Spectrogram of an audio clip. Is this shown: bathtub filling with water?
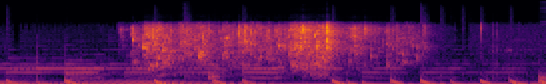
yes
